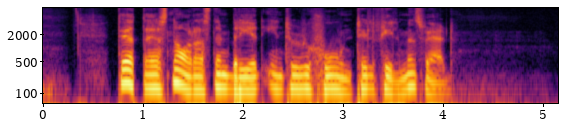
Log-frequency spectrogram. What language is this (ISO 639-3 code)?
swe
